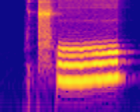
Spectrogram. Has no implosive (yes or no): yes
